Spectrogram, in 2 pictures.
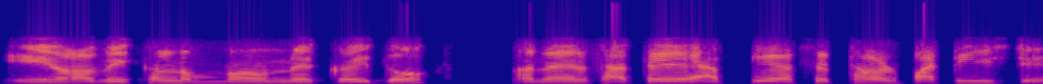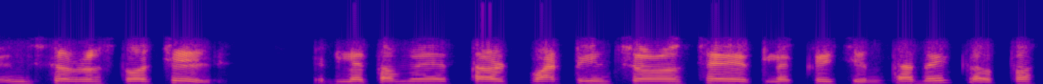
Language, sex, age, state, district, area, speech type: Gujarati, female, 30-45, Gujarat, Surat, urban, conversation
